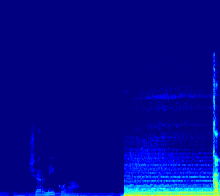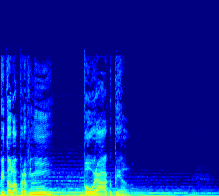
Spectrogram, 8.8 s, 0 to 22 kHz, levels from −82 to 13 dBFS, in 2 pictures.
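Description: Audio dropout to a faint residue runs from the start of the clip to 2.48 s: the sound is already missing, leaving only a faint trace roughly 35 dB below normal, then snaps back abruptly. This likely came from the wanted signal being lost while the path downstream stayed live.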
